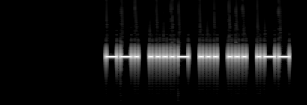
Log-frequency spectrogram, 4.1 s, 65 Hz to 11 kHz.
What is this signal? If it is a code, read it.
Morse code, heard as a keyed tone, about 25 wpm, 700 Hz. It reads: G4SSW
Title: DXCC-100 Call Signs - 5 Characters - Repeated 3x - 25wpm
